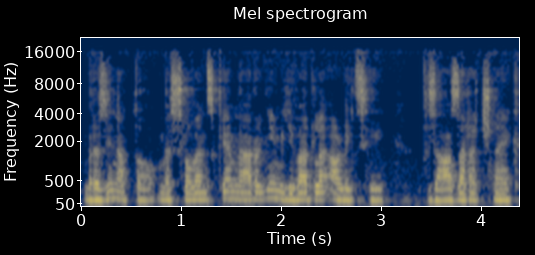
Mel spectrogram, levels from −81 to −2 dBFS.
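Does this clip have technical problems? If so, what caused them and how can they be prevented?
No, nothing technical goes wrong anywhere in this speech recording, so there's nothing here to prevent.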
